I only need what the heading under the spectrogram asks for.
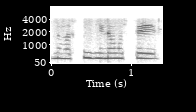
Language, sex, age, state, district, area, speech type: Hindi, female, 18-30, Bihar, Muzaffarpur, rural, conversation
